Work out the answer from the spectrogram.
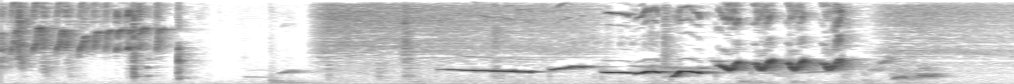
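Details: Bornean white-rumped shama taunting rival shamas with tretekan song: high rapid chattering, a pause, then long whistles over a hissing buzz, ending in fast zigzag whistled notes.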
